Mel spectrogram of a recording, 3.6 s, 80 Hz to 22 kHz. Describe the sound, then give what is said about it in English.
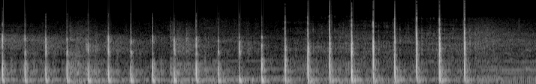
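A long, rapid run of knocks on a door, steady at about five raps per second, turning sharper and louder partway through, with no talking; it stands for Peter knocking on the door. “Verse 13, Peter knocked on the door.”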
